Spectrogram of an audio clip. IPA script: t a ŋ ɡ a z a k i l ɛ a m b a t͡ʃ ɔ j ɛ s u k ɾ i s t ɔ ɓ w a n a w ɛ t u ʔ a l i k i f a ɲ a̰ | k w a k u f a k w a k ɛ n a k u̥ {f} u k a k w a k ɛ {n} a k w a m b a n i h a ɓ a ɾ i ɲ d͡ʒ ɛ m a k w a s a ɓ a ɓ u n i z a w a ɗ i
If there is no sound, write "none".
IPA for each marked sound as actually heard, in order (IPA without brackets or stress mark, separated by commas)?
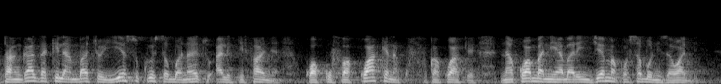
f, n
